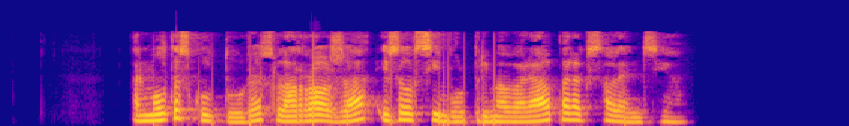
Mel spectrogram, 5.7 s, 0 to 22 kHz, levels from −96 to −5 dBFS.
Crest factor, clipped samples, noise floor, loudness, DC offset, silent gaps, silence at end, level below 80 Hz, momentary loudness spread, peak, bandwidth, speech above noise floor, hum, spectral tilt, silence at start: 16 dB; under 0.1%; -72 dBFS; -16 LUFS; under 0.1%; none; 1.1 s; -46 dBFS; 7 LU; 0 dBFS; 8.2 kHz; 56 dB; none; -5 dB/octave; 0.9 s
